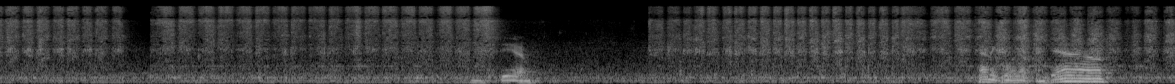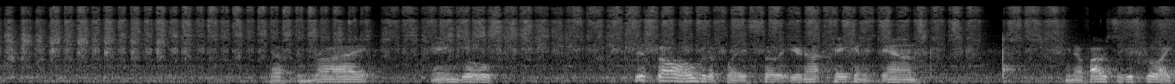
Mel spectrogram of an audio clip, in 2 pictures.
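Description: A stiff brush scrubs rapidly against a hard plastic surface.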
